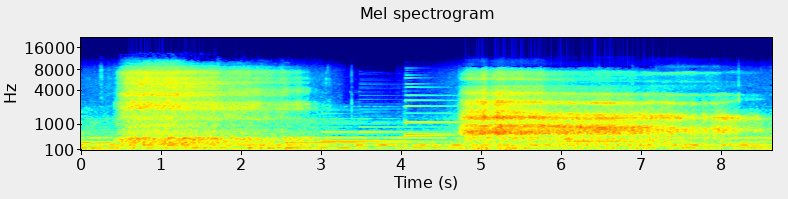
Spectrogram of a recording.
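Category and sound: human body sound, deep breaths in nose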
